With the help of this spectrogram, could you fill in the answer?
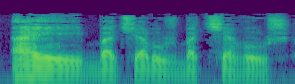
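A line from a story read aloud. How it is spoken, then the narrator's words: Singing in a disguised voice. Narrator (Russian): запел не своим голосом лазутчик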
